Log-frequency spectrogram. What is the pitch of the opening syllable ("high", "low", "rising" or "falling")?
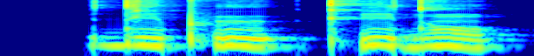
falling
